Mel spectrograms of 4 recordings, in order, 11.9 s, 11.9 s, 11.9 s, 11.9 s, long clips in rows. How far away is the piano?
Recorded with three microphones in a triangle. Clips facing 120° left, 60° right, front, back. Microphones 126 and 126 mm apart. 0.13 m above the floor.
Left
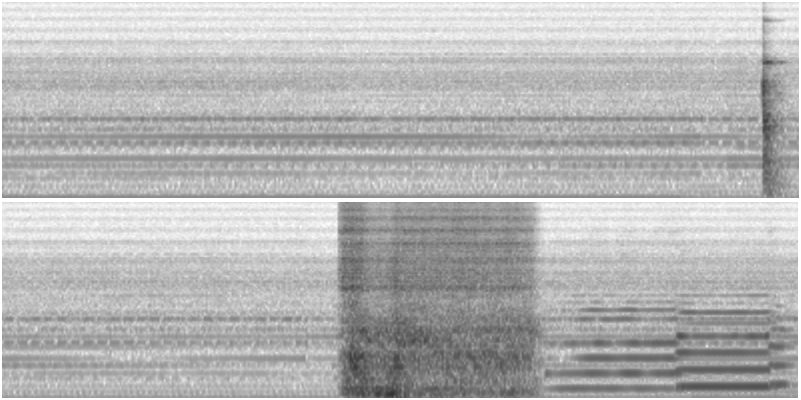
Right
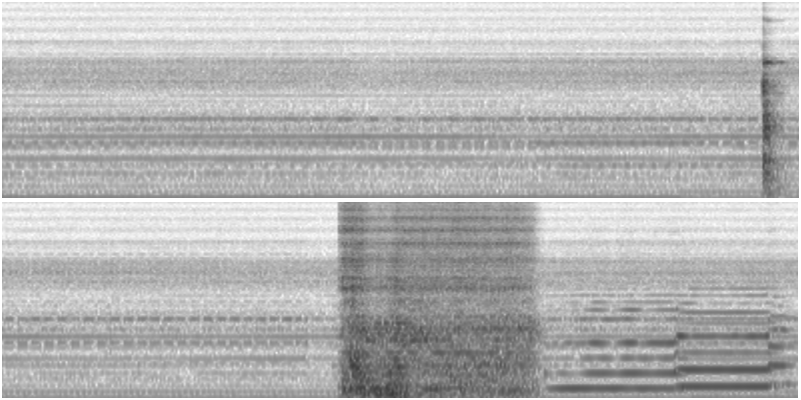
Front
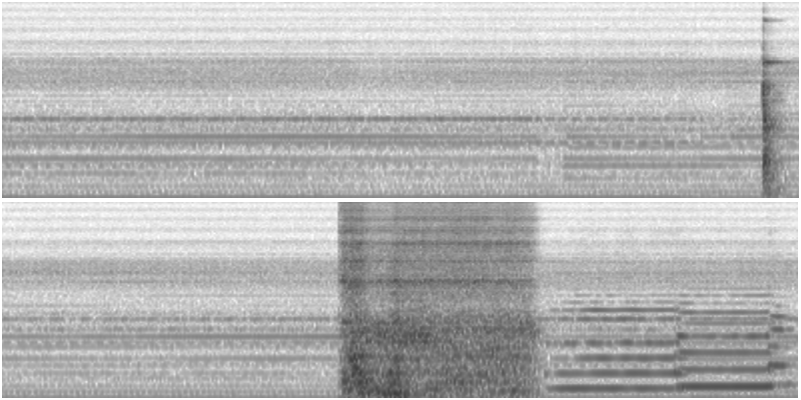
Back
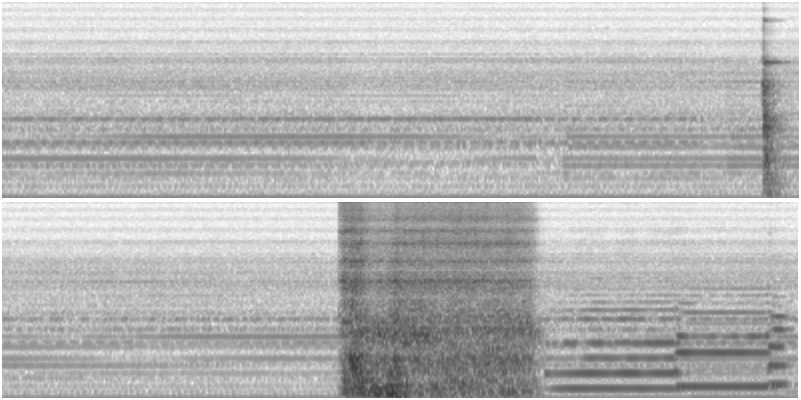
About 0.7 m.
